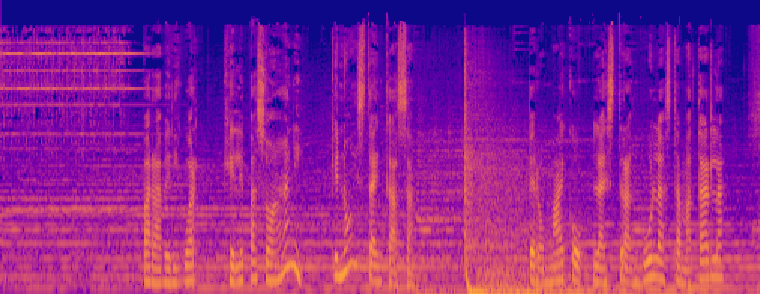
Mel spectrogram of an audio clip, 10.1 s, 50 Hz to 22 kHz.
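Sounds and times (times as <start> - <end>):
telephone ringing with a trilling bell tone: 0.0 - 2.4
speech: 1.9 - 5.7, 7.0 - 10.1.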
